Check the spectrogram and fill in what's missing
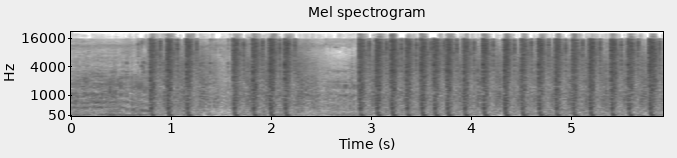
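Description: Rapid bursts of automatic gunfire aimed at a pig in the video game S.T.A.L.K.E.R. 2, sharp evenly spaced shots in two long volleys separated by a brief pause, loud and close with no talk.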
